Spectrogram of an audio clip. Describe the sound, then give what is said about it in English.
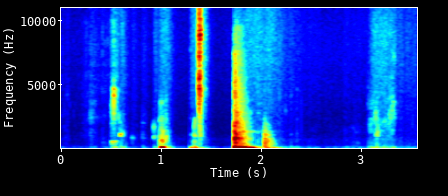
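Someone sips coffee: a few soft clunks of a cup being handled, then a brief slurping sip and a quiet follow-up sound, with no talking. “Oh my God, I got to take a sip of coffee because this one could get interesting.”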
